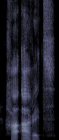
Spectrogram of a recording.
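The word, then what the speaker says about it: הארץ: but it's the it's this ha that make changes the pronunciation. Ha'aretz. So, ha'aretz. But that's But on its own, I was speaking Italian. But on its own, eretz.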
